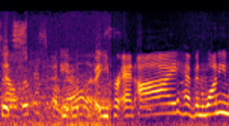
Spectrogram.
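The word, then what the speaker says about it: Albuca spiralis: How you pronounce it? Albucus pirellus.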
